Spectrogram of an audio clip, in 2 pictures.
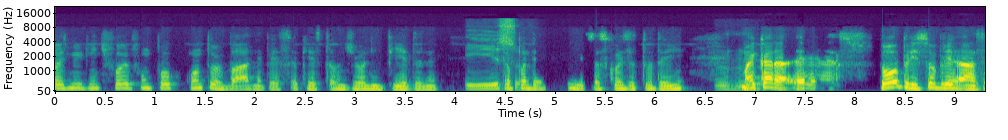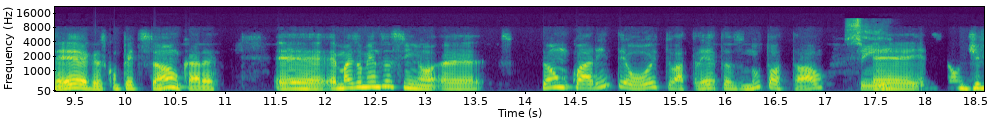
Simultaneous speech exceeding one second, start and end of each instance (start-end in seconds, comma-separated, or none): none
